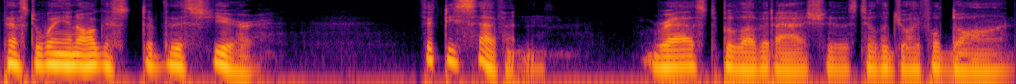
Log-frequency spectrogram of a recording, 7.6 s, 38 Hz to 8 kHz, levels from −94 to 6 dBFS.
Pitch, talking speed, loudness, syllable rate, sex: 105 Hz, 125 wpm, -19 LUFS, 4.2 syllables/s, male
